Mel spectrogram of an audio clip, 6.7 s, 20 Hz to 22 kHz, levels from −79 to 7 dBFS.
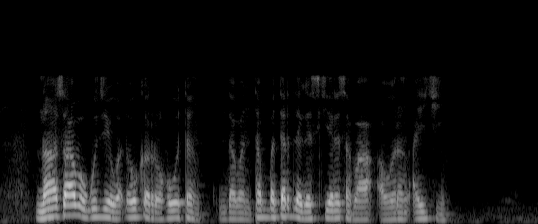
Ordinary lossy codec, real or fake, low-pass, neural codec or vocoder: none; real; 5.4 kHz; none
